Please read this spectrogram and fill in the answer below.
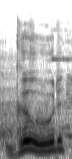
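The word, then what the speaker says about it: Goode: So Clifton Good, I believe, is how it's pronounced. Now it's spelled G-O-O-D-E, which of course you can't not take into account the E at the end.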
